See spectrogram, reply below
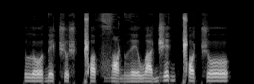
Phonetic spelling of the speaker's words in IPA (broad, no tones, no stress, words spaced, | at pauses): loɗet͡ʃoʃǁɔθ zˤaɡðewa d͡ʒeɡǁɔ t͡ʃo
